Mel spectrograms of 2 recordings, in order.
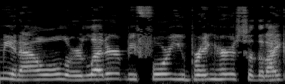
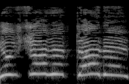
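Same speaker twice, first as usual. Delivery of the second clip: mock angry, cross outburst, very high pitched; 12 semitones higher, 3 dB louder than usual. Retelling a scene from the book: imitating Harry getting mad. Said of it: "Harry gets all mad and says".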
